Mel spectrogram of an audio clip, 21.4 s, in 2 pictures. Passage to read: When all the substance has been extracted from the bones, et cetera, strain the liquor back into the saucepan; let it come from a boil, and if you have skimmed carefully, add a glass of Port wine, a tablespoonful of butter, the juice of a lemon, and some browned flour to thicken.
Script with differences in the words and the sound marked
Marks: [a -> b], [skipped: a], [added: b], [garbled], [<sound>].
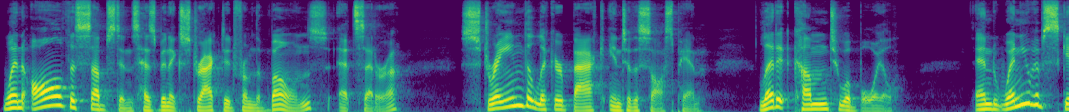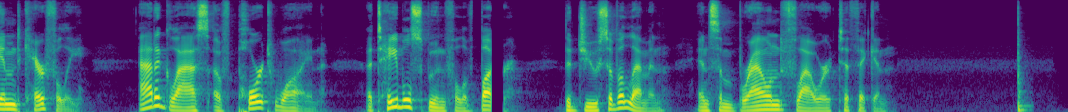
When all the substance has been extracted from the bones, et cetera, strain the liquor back into the saucepan; let it come [from -> to] a boil, and [if -> when] you have skimmed carefully, add a glass of Port wine, a tablespoonful of butter, [dropout] the juice of a lemon, and some browned flour to thicken. [thud]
